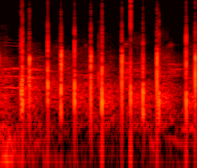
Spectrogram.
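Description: A small group of people clapping: a handful of sharp, separate hand claps, about six or seven a second, with no crowd roar behind them.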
